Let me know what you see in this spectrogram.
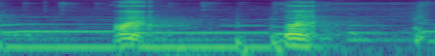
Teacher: udara keluarnya itu mutawasit di tengah-tengah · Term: lam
